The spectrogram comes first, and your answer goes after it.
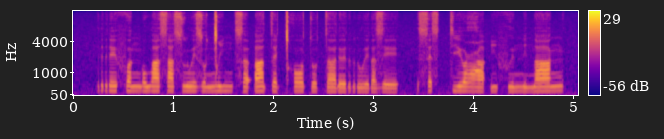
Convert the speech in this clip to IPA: refɐŋɔwa sasluɪ̯zoŋ͡ǀiŋ sɐʔatɛ ǀʰɔto tɐ ɾɘruɪ̯ɾɐze | sɛstʲeʊ̯ ʕaʔifɨ ninaŋ

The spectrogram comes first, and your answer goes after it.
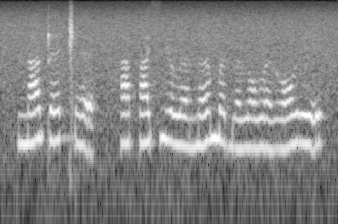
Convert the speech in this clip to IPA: na ʈɛɡ͡ǁɛ | hafasʲlʲɔlɜ nɜmɜɡɜðɔ βɜɣɔɣe

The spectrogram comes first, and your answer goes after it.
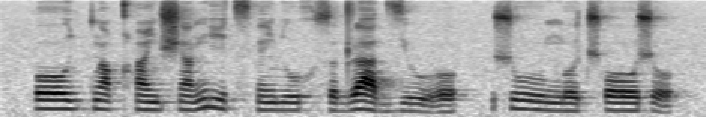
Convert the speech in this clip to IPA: oːʎtʷã qʰẽʎ ʃãŋit͡sʰẽʎ ux sʊdɭadzʲuːo̯ | ʃuː ŋʊːt͡ʃʰoːʃo

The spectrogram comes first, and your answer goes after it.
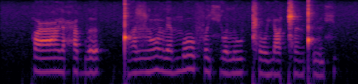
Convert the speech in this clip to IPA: qʷəʕə̃j ħəbə | ɡ͡ǃɑɮõ lɛmo fəçolu ǁojɑǁə̃ǃʼʉç

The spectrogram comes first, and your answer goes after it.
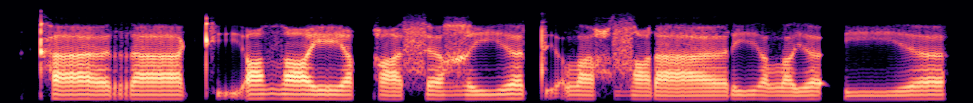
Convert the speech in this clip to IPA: kʰaːɐ̯raːkʼḭɐ̯ ðˤeː qasɜʁiːɐ̯ tḭlˠɜχzˤʌɾaːɐ̯ ɾiːlˠiɐ̯ ʔiɐ̯

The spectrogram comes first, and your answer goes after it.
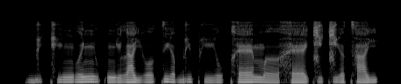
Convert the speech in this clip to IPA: bi˧˩ kʰi˧ŋu˧˥ə̯ ɲu˥˨p̚ ɲi˩la˥˨jʋo˧˥ t̪i˥˨ə̯bi˥˨ pʰiː˩˧wkʰɛː˧˥ mɤː˩hɛː˧˩ t͡ɕi˩˧t͡ɕi˧˩ə̯ t̪ʰa˧˥j

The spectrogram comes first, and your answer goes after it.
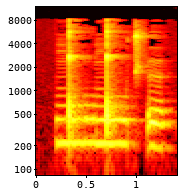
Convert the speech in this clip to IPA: ŋ͡ǃuːŋ͡ǃuːt͡ʃʼɘ

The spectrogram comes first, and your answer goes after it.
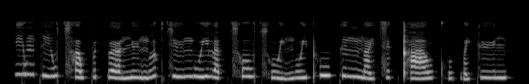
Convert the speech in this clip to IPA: jʊ˥ŋkiː˨˥w t͡sʰɐ˨˩wpɵ˨t̚pœː˨˩ n̪yː˨˩ŋlʊ˥k̚t͡syː˨˧ŋuː˨˧j lɐ˨t̚t͡sʰo˥w t͡sʰuː˨˩jŋuː˨˧jpʰuː˥ kɪ˥ŋ n̪ɐ˨jt͡sɪ˧k̚pʰaː˨˥wkʷʰɐ˨k̚ ɐ˨˥jkyː˥n

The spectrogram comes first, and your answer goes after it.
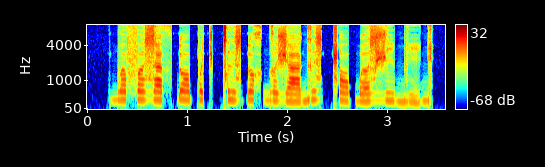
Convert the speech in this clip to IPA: bʌfʌzaθɗɔ pʌt͡ʃǀɨzɗɔx ɡʌʒaɡɨz ǁɔɓʌzʒi biɡ

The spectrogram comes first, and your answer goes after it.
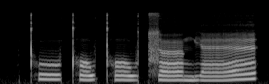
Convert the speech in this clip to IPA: t̪ʰuː˧ t̪ʰo˨˧wt̪ʰo˨w t͡sœː˨ŋjɛː˨˥

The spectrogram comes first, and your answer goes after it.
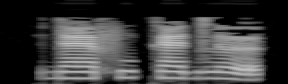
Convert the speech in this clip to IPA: dæ fukæd lœ

